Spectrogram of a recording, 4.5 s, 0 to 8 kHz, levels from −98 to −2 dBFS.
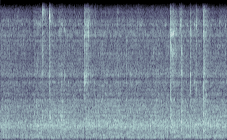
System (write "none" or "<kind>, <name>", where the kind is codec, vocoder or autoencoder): vocoder, HiFi-GAN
